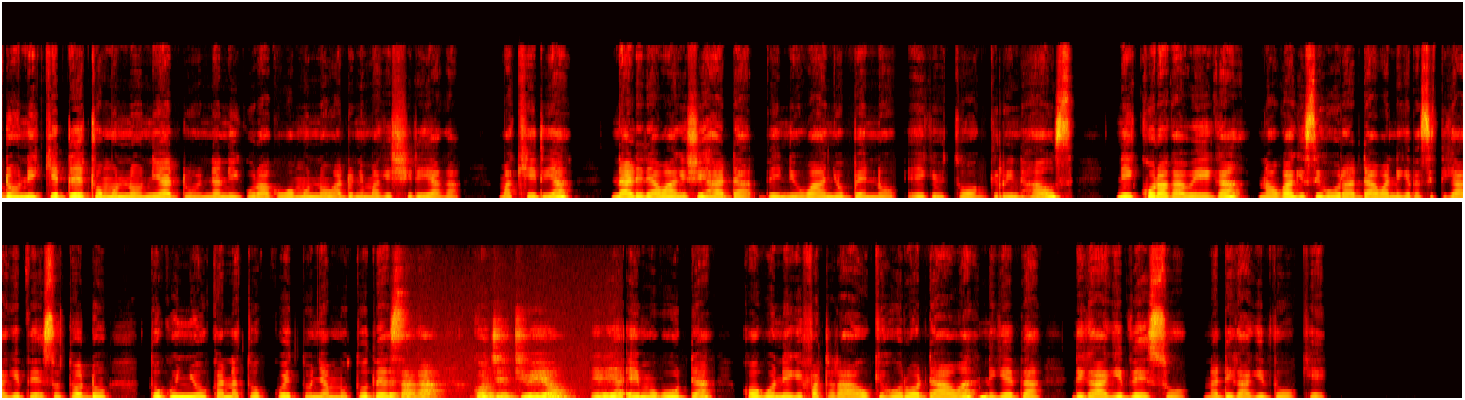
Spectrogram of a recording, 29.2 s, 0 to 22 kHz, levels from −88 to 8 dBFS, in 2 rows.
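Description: A speech recording where, from 18.50 to 20.82 s, the close microphone's signal likely dropped out and a switch to a distant microphone took over. The voice turns abruptly roomy and hollow with thinner bass, holding roughly the same level, while room noise rises to around 30 dB below the speech before the close sound snaps back.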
